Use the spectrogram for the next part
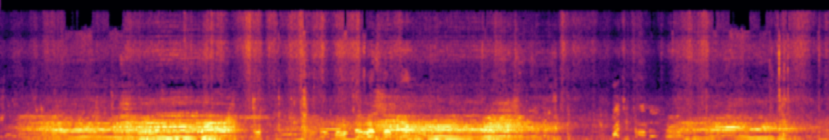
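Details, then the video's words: Cattle coming down off a truck give loud, rich moos, drawn-out arched calls of about two seconds each, three main bellows with shorter grunts between, against a low mechanical hum. "KUMPULAN SAPI LUCU TURUN DARI TRUK"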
